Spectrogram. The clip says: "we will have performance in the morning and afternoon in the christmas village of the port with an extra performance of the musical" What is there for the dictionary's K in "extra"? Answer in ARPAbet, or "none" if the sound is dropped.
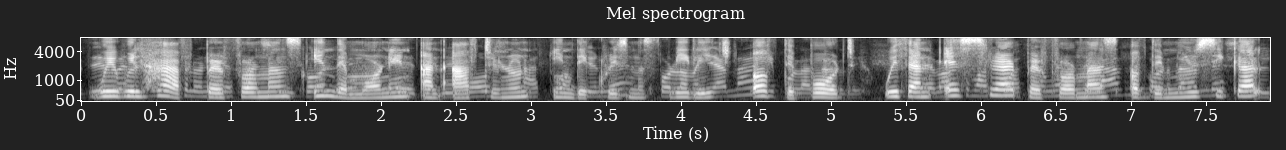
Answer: none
